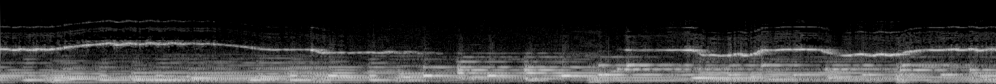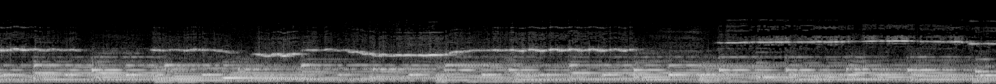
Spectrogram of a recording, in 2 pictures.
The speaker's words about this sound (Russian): И поэтому для меня это был выход моим вокальным, так сказать, пристрастием, моей любви к пению, вот свист под мой комплимент. Я как бы пел свистя.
